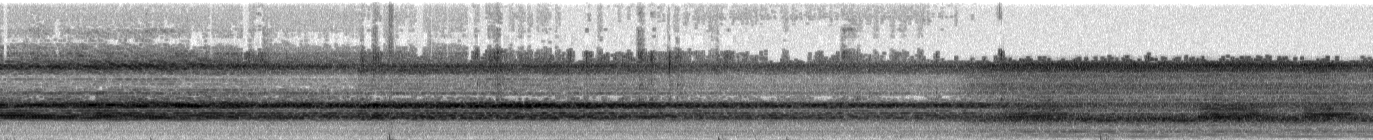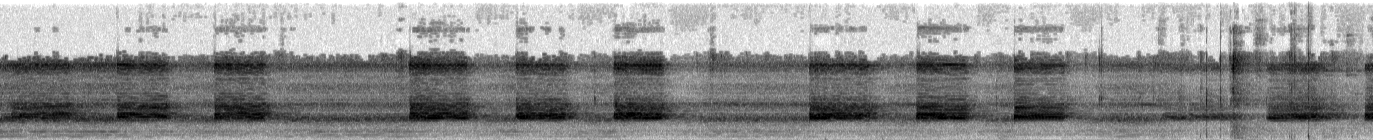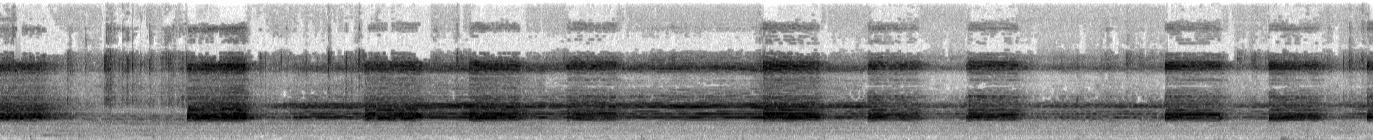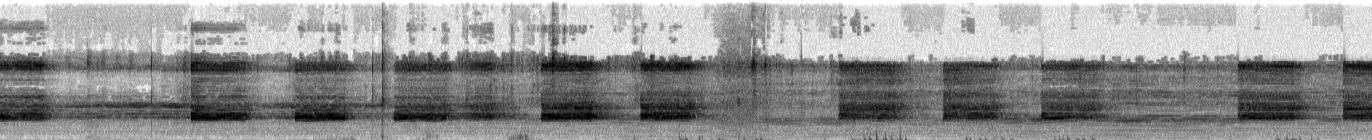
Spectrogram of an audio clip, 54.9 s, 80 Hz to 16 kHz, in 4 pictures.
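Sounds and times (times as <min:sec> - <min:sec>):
fire alarm blasts: 0:00.0 - 0:54.9.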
